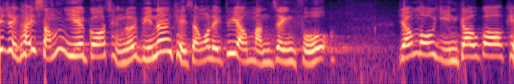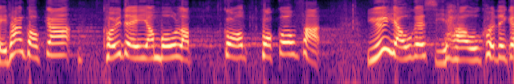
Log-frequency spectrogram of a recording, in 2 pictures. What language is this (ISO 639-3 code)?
yue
